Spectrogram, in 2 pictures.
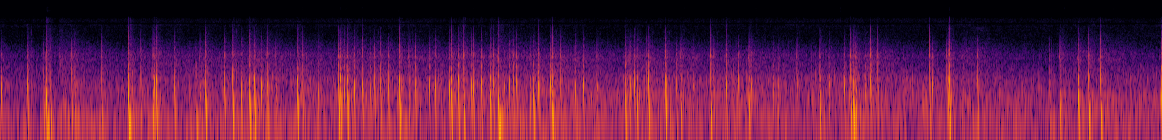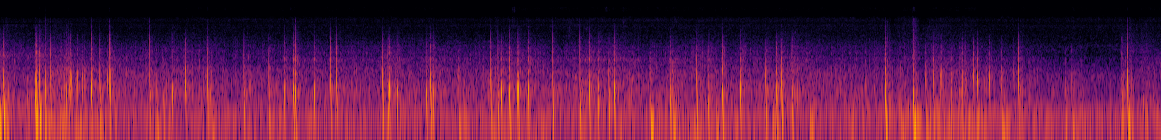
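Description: Aerial fireworks display: shell bursts going off in quick succession, a dense string of bangs and crackles several a second.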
